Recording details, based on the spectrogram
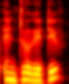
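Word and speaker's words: interrogative: प्रयोग affirmative, नेगेटिव और इंट्रोगेटिव में एक साथ प्रयोग किया जाता है। अब अगर हम बात करें, एक तो इस प्रोनाउंसिएशन को देखिए, आप इसे इंट्रोगेटिव कहते हैं, ना कि इंटेरोगेटिव, इंट्रोगेटिव, ठीक है।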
